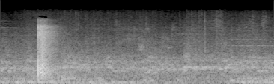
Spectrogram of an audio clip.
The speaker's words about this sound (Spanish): ¿Hay alguien allá afuera? Da un aplauso para responder sí y, y dos para responder que no.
